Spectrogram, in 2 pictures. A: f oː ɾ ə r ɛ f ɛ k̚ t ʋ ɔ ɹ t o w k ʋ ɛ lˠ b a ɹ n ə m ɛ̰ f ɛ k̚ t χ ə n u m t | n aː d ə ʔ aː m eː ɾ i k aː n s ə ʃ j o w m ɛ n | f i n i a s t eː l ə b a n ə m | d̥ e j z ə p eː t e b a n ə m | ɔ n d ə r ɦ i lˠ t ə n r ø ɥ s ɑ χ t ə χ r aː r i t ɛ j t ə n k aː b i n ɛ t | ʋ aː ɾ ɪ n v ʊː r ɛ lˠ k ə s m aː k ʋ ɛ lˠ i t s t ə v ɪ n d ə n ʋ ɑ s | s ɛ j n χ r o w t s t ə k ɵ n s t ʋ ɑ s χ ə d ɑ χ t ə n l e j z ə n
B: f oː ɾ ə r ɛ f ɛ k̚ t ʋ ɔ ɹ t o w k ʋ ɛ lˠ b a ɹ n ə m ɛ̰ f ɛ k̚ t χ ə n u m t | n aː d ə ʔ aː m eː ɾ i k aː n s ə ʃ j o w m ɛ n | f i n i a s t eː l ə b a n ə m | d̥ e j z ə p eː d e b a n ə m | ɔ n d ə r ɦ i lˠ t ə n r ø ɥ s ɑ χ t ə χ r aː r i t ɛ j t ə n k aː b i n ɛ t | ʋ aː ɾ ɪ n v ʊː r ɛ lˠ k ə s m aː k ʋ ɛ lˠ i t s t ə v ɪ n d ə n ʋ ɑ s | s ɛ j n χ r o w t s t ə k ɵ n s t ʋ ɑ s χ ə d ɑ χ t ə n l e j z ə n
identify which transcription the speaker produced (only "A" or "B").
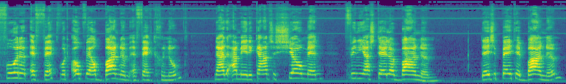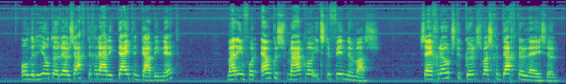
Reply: A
